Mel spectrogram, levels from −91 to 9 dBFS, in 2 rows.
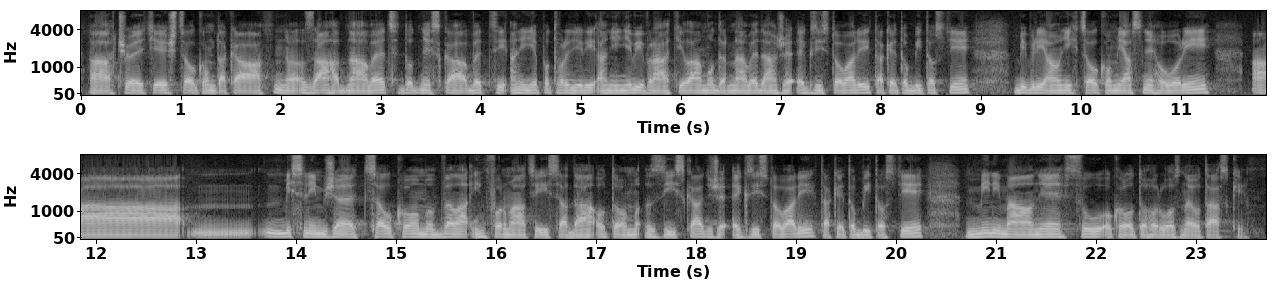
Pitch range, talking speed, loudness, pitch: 85-95 Hz, 120 wpm, -19 LUFS, 90 Hz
